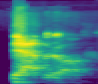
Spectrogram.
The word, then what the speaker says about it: Davidoff: heard Davidoff I've heard Davidoff what is the pronunciation my brother Davidoff Davidoff yes please put that on repeat because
